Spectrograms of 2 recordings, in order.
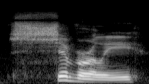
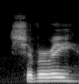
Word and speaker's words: chivalry: saw a game called shiver Lea I can't pronounce the word it's chivalry chivalry chivalry several yeah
